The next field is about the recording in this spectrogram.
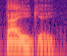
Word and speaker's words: baigie: Is B-A-I-G-I-E. Baggy. A plastic bag. Is that Yakka or Crapper? – We'll go for Crapper. – Correct. – Oh, one on the board. – Baggy is a turnip or Swede.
